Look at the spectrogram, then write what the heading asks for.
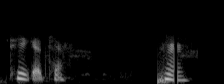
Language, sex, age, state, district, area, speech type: Bengali, female, 30-45, West Bengal, Nadia, urban, conversation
